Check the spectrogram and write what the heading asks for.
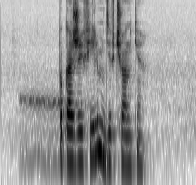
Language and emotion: Russian, neutral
